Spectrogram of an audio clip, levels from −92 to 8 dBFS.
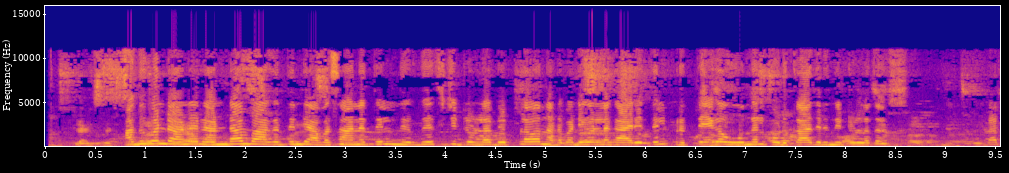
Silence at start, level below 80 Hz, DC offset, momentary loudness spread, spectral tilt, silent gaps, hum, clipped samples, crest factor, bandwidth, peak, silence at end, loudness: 0.05 s; -44 dBFS; under 0.1%; 12 LU; -3 dB/octave; none; none; under 0.1%; 10 dB; 11.5 kHz; 0 dBFS; 0 s; -10 LUFS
